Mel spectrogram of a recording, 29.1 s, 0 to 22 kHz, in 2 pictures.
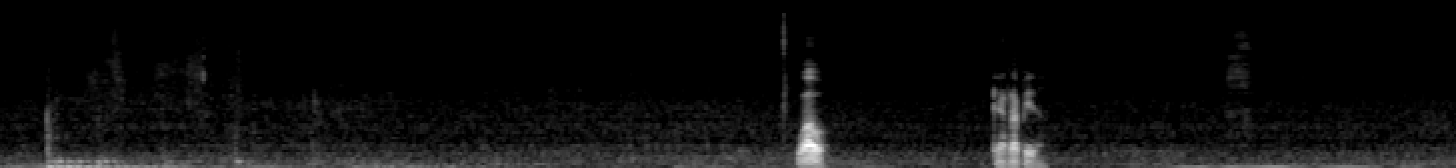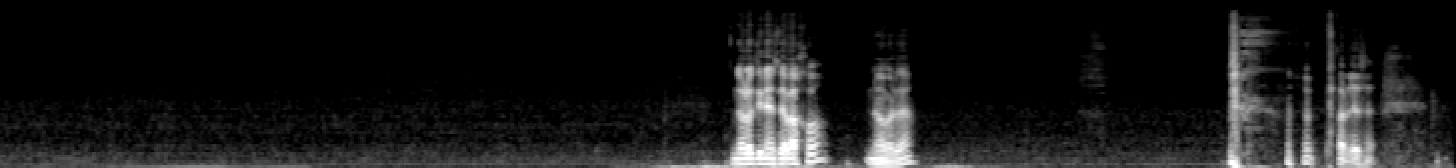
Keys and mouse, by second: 0.0 click, 0.9-3.7 middle drag, 6.6-9.3 middle drag, 9.5-11.6 middle drag.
